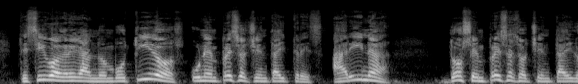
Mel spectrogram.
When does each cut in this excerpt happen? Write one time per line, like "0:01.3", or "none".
none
